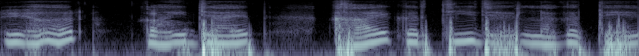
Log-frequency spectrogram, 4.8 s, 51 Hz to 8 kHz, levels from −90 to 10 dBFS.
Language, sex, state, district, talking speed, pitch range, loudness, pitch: Surgujia, male, Chhattisgarh, Sarguja, 100 wpm, 160-190 Hz, -26 LUFS, 170 Hz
